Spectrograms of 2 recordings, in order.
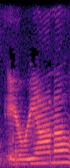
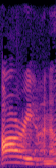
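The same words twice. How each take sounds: First: The first syllable sounds like 'air'. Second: The first syllable sounds like 'ar'. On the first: This is how most people say the name. The speaker calls it wrong. "Normally everyone says Ariana, like A I R" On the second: This is how the owner says the name. The speaker calls it right. "It's Ariana, like A R I"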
